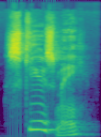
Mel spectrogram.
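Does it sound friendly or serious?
friendly. It sounds friendly, with the first syllable dropped. A polite request or apology. "that sounds friendly"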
